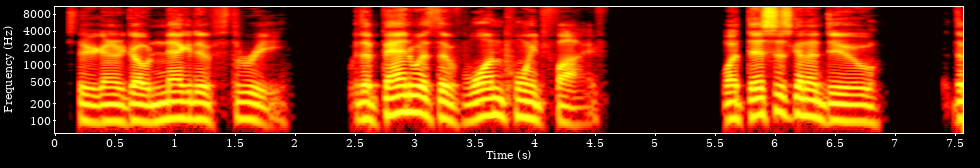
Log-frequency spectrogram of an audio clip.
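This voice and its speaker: A man with a deep voice talks a friend through settings in a relaxed, plain way, with plenty of fillers. His tone sits low. The sound is dry, with no room around it. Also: no room sound. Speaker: streamer giving setup help. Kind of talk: casual walkthrough.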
